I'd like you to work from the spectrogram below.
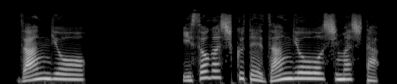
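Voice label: Japanese word, japanese phrases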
